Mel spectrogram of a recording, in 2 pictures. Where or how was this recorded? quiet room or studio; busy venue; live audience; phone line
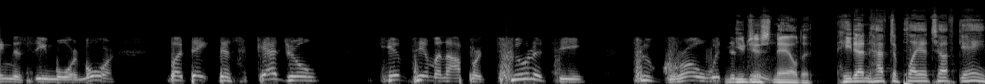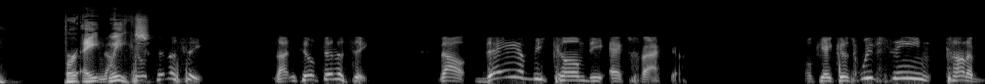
phone line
